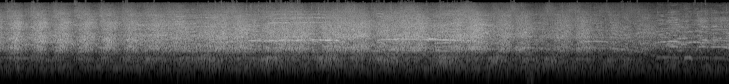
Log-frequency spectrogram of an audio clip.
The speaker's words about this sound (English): The crowd breaks out in chants.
